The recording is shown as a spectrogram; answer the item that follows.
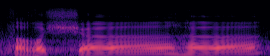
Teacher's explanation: tahan dulu di huruf shin karena ada tasydid, dibaca pula panjang karena ada tanda baca alif tambahan dari mat tabi'i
